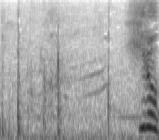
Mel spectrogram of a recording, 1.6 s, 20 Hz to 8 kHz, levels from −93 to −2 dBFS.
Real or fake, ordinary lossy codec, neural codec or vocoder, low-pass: real; none; none; none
